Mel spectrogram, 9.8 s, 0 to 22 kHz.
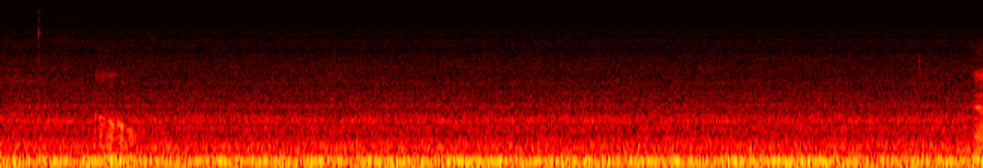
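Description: A 2014 Chevy Impala engine runs at a steady idle, a constant low rumble that stays close and even throughout, with a brief faint clink early on.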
